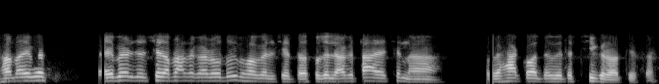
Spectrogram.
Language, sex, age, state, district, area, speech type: Maithili, male, 45-60, Bihar, Madhubani, rural, conversation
